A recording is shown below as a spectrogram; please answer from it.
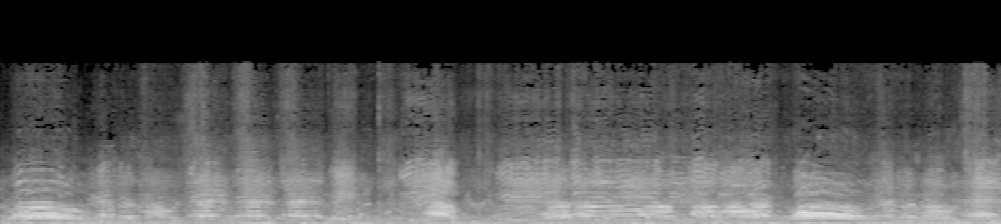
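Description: Middle school cheerleaders shouting a cheer in unison, high girls' voices in rhythmic call bursts. The loudest shouts come right at the start, about four seconds in and about eight seconds in, over the general noise of the crowd.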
